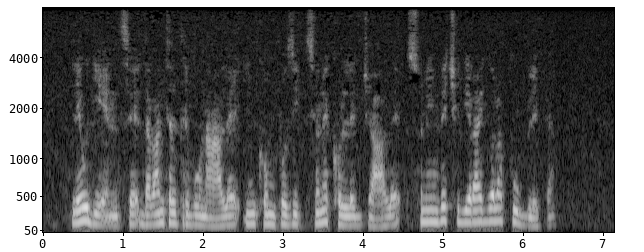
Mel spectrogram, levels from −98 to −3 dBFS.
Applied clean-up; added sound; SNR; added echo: none; none; none; none.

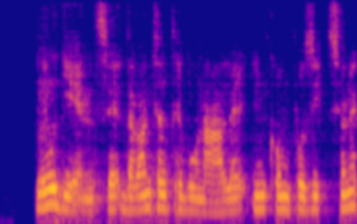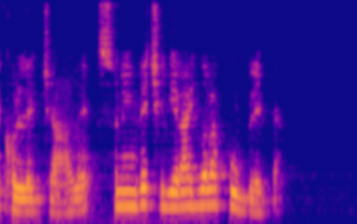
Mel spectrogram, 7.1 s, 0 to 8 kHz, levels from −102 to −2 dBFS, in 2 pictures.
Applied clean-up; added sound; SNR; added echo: neural mask model DeepFilterNet 3.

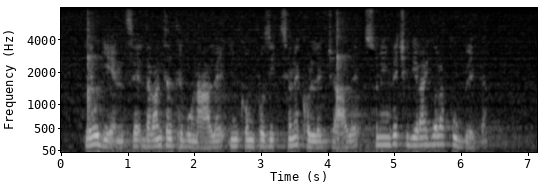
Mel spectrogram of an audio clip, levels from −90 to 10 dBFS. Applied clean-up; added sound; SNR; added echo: none; Bowed string instrument; 13 dB; reverberation time 0.8 s.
